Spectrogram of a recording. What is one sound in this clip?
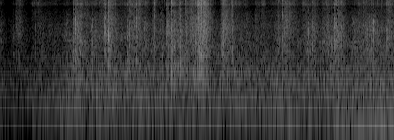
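A plastic snack packet crinkles.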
